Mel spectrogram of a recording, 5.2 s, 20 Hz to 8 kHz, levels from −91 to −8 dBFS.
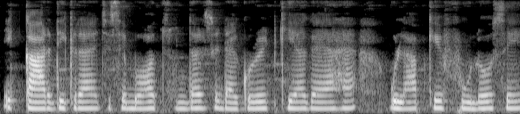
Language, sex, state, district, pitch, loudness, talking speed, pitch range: Hindi, female, Haryana, Charkhi Dadri, 175 Hz, -21 LUFS, 195 wpm, 170-180 Hz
